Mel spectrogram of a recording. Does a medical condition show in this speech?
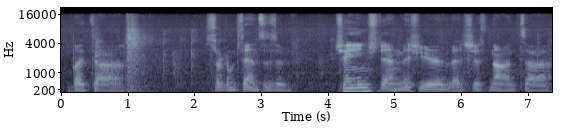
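Yes: spastic diplegia cerebral palsy.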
